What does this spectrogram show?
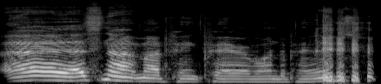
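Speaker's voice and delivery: put-on dragged-out drunk objection; drunken protest. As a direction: protest like a drunk being shaken. Drunk being shaken awake, protesting.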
